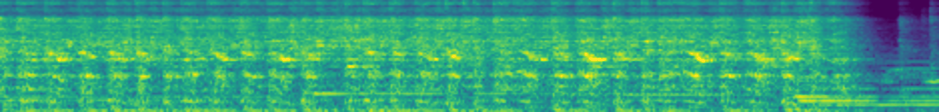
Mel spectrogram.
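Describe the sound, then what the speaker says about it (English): A Ford EA Falcon with a swapped-in Barra engine cranks loudly and rhythmically for about four seconds, then stops abruptly without catching, leaving a faint ringing tone. "After many attempts of trying to start the car for the first time"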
